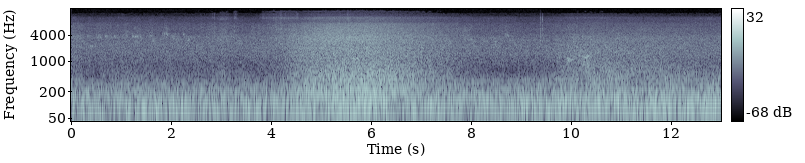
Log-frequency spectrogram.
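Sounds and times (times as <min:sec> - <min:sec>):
wind buffeting microphone: 0:00.0 - 0:13.0
small ocean waves breaking: 0:02.8 - 0:07.8.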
